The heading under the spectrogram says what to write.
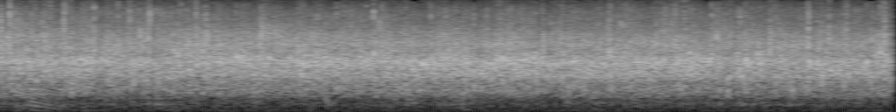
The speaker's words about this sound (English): I think he deserves an applause.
